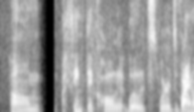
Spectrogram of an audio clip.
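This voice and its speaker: Heard in a dry, close sound with no echo, a woman with a normal speaking voice and a fairly low pitch talks at a fairly slow pace with fairly even intonation. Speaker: sewing YouTuber. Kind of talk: casual haul video.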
